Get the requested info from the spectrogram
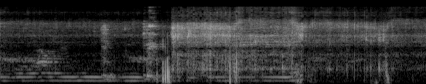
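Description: Hot oil sizzling in a pot during tempering, as dried red chilli and curry leaves go in on top of frying onion pieces. The sizzle swells sharply after a couple of knocks about one and a half seconds in, then eases near the end.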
